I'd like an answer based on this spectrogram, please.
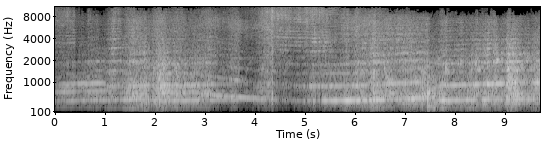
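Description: Formula One cars' 2.4-litre V8 engines running at high revs past the corner, a high engine note whose pitch glides down about four seconds in as a car goes by, then another engine note building louder toward the end.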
